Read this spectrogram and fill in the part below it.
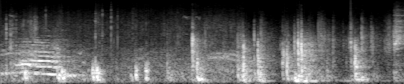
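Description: A woman knocks on a wooden door.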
